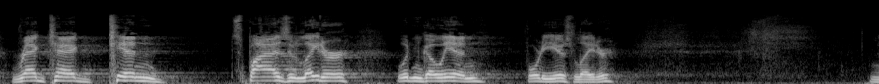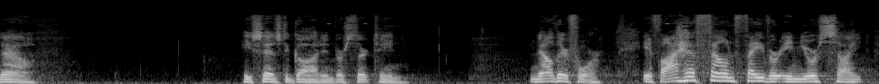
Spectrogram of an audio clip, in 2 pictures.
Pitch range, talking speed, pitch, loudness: 100-155 Hz, 100 wpm, 130 Hz, -18 LUFS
